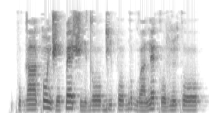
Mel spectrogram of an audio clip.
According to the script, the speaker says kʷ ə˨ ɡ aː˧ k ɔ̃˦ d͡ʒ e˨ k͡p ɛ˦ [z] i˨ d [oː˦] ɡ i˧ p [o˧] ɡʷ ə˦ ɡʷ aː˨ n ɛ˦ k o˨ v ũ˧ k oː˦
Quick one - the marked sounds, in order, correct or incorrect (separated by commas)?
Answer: incorrect, correct, correct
